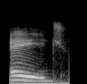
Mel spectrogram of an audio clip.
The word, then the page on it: age: ey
